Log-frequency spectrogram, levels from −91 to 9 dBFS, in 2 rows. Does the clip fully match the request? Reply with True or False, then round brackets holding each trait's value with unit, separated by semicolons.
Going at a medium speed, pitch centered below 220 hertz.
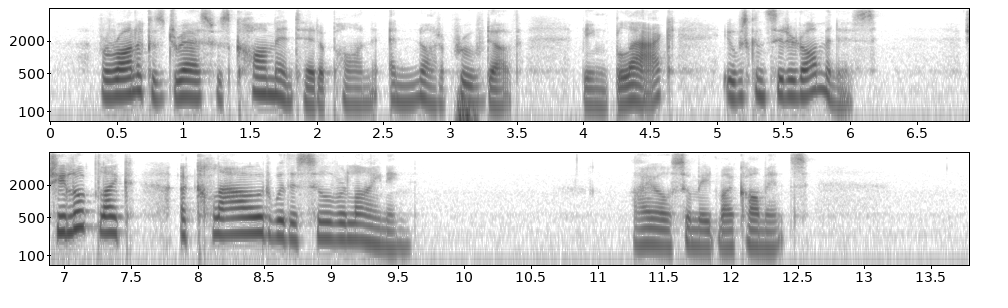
False (125 wpm; 185 Hz)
